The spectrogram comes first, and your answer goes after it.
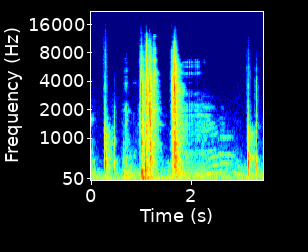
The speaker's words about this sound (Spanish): empujó la puerta sin llamar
